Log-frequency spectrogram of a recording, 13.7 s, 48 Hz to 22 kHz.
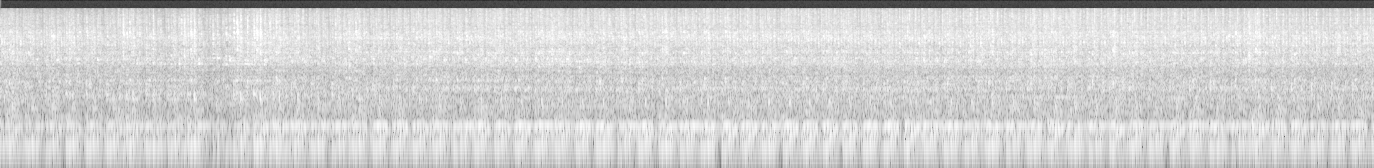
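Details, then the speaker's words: Caterpillar D2 crawler tractor repowered with a Holden 202 petrol six, started after about 12 years with two-stroke oil added to the fuel: smooth, steady idle with no tapping or misfire. "12 years that's not bad listen to that I don't even think ever run that good when we put it in here"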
